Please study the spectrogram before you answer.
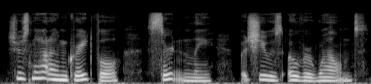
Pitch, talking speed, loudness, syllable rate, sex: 200 Hz, 145 wpm, -15 LUFS, 5.5 syllables/s, female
